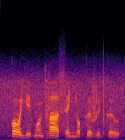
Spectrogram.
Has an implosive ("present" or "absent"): absent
